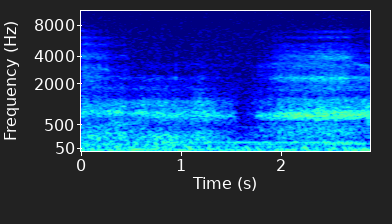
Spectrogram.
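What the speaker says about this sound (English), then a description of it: "Nice deep breath." A slow, deep breath during a yoga stretch, a soft airy inhale and exhale close to the microphone in a quiet room.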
